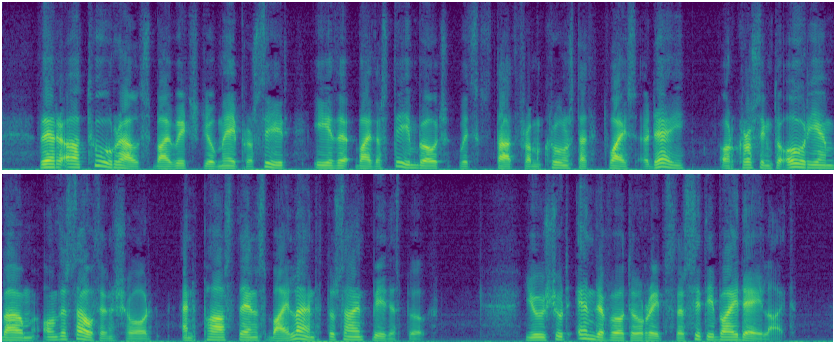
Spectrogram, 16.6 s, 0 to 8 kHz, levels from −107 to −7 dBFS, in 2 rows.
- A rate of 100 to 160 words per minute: No, average, 170 wpm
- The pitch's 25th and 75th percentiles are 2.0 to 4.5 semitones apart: Yes, average, 3.7 semitones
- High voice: No, low, 125 Hz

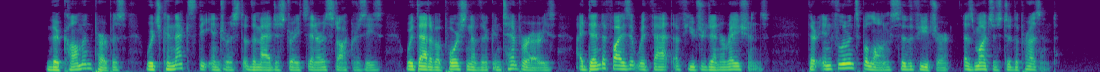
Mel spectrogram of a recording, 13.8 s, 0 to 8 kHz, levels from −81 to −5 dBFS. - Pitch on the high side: No, low, 115 Hz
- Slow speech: No, average, 170 wpm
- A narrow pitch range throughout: No, average, 3.9 semitones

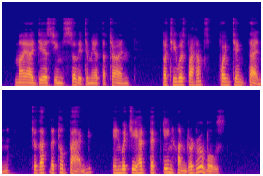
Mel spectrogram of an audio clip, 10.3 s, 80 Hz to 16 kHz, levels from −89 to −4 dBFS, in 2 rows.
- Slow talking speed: No, average, 150 wpm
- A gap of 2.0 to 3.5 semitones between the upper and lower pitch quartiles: No, average, 4.2 semitones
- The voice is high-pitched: No, low, 135 Hz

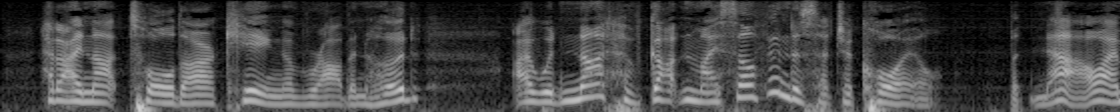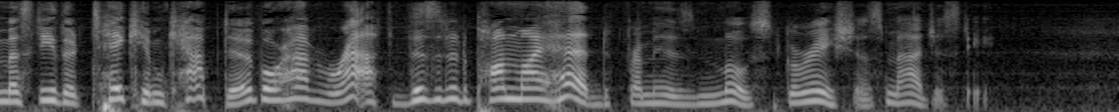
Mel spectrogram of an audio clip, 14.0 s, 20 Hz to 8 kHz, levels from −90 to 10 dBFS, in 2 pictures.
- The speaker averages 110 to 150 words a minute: No, average, 165 wpm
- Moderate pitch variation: No, wide, 5.7 semitones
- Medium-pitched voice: No, high, 210 Hz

